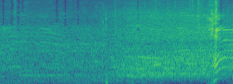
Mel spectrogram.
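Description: A crowd roars louder as an attack nears the goal.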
